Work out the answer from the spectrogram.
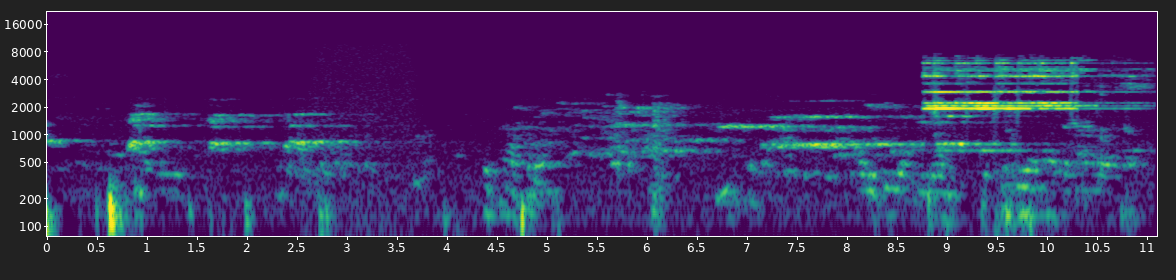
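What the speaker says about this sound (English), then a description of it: "And La Liberté Roy is hearing the bell" A last-lap bell rings near the end at an indoor Olympic Oval speed skating race, a bright, sustained clanging under continuous arena commentary and crowd noise.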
